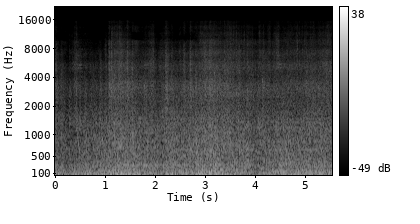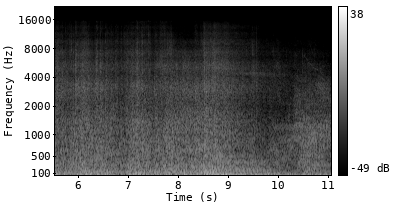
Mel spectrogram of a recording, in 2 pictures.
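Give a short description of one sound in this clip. Energy blasts crackle and roar in a loud battle.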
